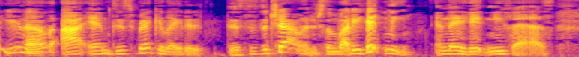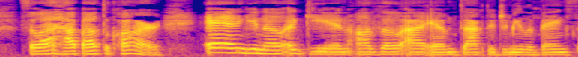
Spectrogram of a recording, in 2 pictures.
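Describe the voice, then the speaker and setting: A middle-aged woman from Los Angeles, hosting and telling a personal story in a casual, animated way, often laughing. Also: sits low. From South Central Los Angeles. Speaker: host, personal growth coach.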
